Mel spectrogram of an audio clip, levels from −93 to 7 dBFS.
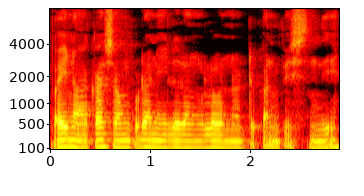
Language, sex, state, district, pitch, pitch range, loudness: Telugu, male, Andhra Pradesh, Sri Satya Sai, 105 Hz, 105-110 Hz, -19 LUFS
